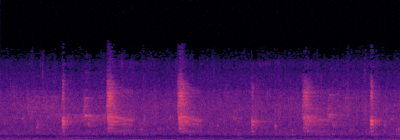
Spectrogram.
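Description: A songbird giving short, sharp chirps, repeated roughly once a second, over a steady low hum.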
